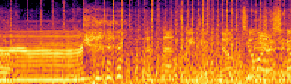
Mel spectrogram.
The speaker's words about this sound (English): I don't know if I have a sound of that. Will a lawnmower work? No, that's a motorcycle. Here we go.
